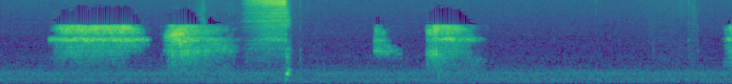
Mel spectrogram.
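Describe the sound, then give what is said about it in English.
Heavy breathing in and out, several forceful, breathy bursts of air separated by short pauses, loud over a steady low background hum with no talk. “Just breathe in and out five times heavily.”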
